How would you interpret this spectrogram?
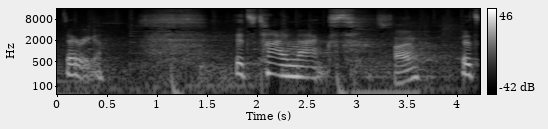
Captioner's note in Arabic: يستنشق بحدة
